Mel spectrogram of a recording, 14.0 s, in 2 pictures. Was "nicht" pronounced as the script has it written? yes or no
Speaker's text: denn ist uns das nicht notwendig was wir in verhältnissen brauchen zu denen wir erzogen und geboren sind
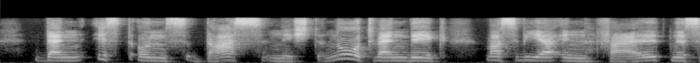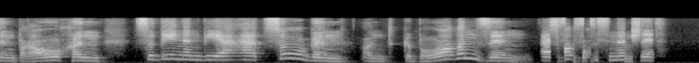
yes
